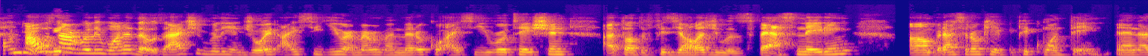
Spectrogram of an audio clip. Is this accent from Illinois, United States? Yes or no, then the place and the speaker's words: no; Maryland, United States; So I grew up in Maryland, right outside DC, and did all my early schooling in that area.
